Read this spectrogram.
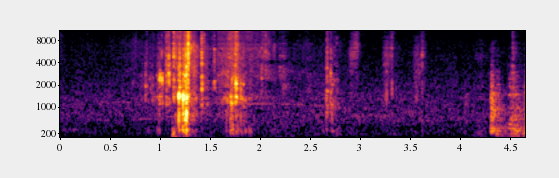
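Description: Wooden logs knock and clatter as they are stacked.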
